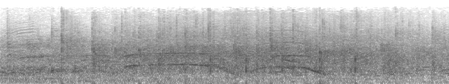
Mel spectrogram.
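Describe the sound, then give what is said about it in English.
An audience breaks into steady, dense applause that carries on throughout, with a few rising whistles and cheers cutting through the clapping. “I didn't get an applause or nothing.”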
